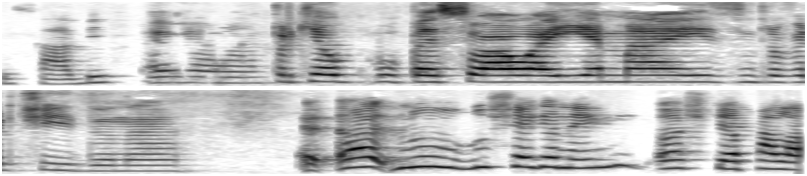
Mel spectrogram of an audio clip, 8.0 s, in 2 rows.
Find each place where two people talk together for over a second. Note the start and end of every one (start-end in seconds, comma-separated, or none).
none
